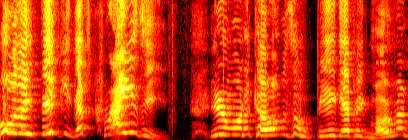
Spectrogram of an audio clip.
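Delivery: stunned, high, loud, disbelieving outburst.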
